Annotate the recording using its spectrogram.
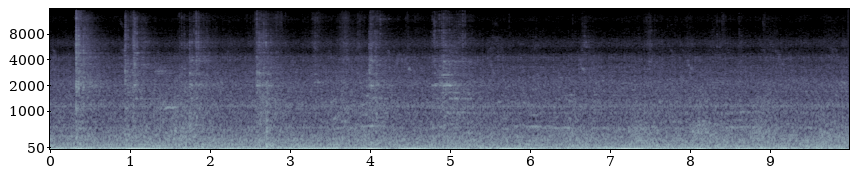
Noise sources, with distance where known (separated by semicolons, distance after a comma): large-sounding engine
